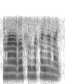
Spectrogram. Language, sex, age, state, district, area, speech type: Odia, female, 18-30, Odisha, Nabarangpur, urban, conversation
